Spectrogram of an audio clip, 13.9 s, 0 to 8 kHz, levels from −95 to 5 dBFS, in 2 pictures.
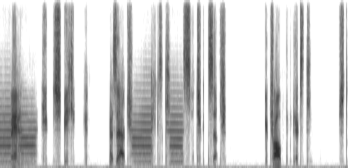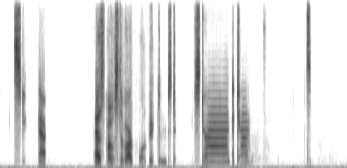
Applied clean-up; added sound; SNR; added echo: neural diffusion model UNIVERSE++.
